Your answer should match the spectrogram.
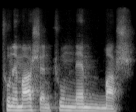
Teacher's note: here's another one where we have a geminate vowel on the morpheme boundary, and where it's important to pronounce it heavier in a way, like, or to like have it as in both syllables, like right, tunemash and tunemash.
